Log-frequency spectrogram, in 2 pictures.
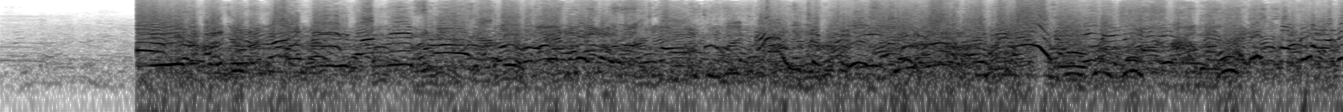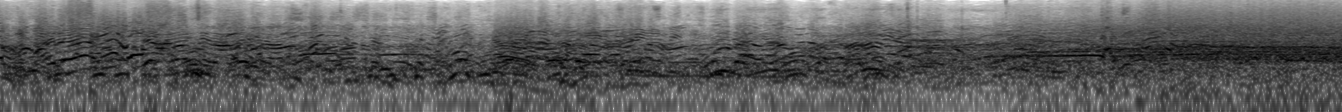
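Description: A large crowd of men shouts and chatters excitedly close by.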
